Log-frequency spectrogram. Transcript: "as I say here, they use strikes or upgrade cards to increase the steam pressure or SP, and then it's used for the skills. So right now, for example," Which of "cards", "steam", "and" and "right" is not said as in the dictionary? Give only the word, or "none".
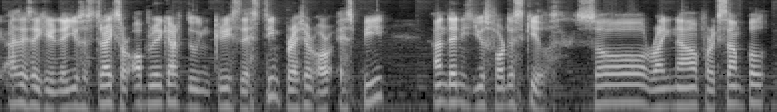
cards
